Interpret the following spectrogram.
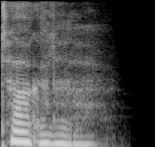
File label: DIALOG, FEM SPOKEN; ILIO; Vocal Planet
